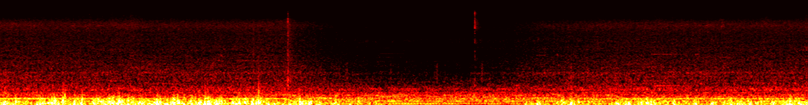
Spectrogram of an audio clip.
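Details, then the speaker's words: Rechargeable charger fan after repair: the battery terminals were reconnected tightly. It runs on low, medium and high, and the light works. Steady airy whoosh with a soft hum, no rattle or wobble: normal running after the fix. "হ্যাঁ, দেখুন ফ্যানটি চলছে, খুব সুন্দর চলছে। এই দেখুন ফ্যানটি চলছে খুব সুন্দর। লো মিডিয়াম এবং হাই।"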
